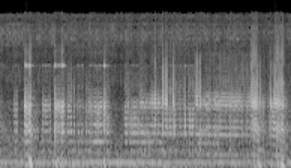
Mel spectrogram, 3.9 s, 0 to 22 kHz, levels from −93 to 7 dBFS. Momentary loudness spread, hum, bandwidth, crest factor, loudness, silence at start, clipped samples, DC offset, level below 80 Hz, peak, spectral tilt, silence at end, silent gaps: 6 LU; none; 17 kHz; 20 dB; -19 LUFS; 0 s; under 0.1%; under 0.1%; -36 dBFS; 0 dBFS; -2.5 dB/octave; 0 s; none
